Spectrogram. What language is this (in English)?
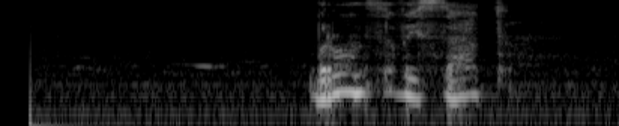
Russian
